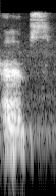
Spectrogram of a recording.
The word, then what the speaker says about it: herbs: um like herbs where i don't pronounce the h i say herbs i don't know what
